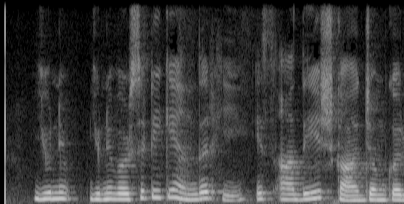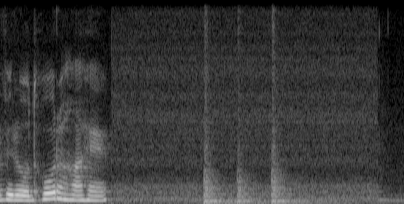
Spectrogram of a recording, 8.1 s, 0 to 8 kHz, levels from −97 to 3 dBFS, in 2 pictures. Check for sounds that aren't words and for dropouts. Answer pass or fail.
fail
